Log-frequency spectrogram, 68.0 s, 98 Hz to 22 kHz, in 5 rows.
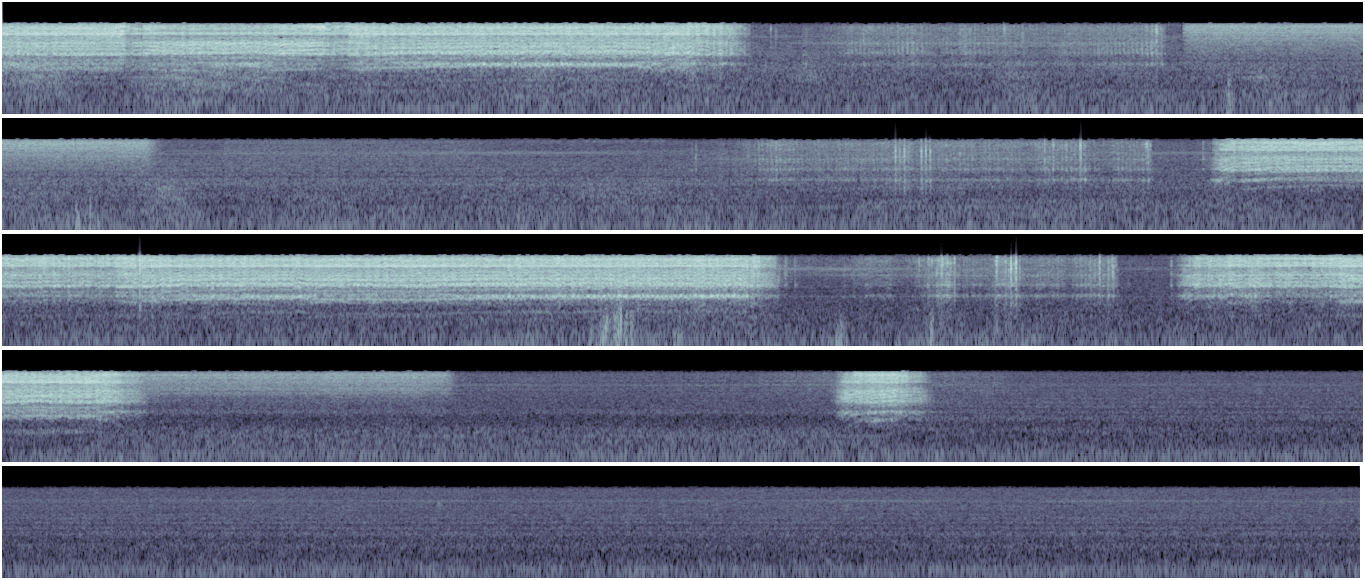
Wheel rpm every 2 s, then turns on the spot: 110, 110, 110, 80, 10, 10, 0, 0, 0, 0, 10, 20, 20, 100, 110, 110, 110, 60, 20, 50, 100, 0, 0, 0, 20, 10, 0, 0, 0, 0, 0, 0, 0, 0.
8-12 22-24 34-38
